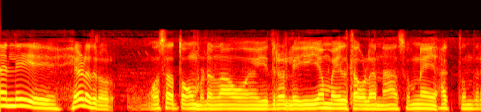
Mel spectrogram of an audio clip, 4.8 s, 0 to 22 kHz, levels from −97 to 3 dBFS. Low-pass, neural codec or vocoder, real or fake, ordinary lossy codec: 7.2 kHz; none; real; none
